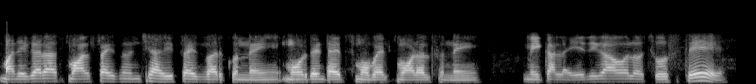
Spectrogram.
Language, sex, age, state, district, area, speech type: Telugu, male, 18-30, Telangana, Sangareddy, urban, conversation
